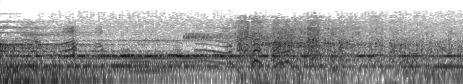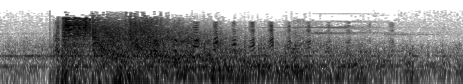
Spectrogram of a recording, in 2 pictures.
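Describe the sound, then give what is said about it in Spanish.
Thunder from a worsening storm rumbles low and steady, then swells abruptly into a loud roar halfway through before slowly fading back to a heavy rumble. “la tormenta ha empeorado.”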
